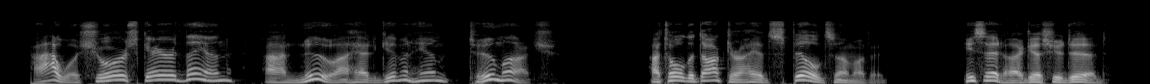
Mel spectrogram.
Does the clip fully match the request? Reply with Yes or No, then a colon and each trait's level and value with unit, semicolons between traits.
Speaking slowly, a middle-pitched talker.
No: average, 150 wpm; medium, 155 Hz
